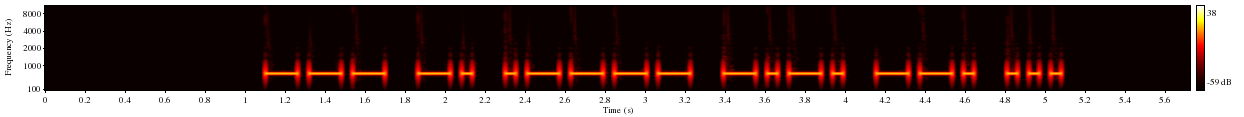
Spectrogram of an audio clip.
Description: Morse code, heard as a keyed tone, about 22 wpm, 700 Hz. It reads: ON1CGS
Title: DXCC-100 Call Signs - 6 Characters - 22wpm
